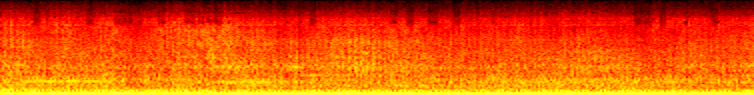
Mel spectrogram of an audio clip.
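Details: Stump grinder with freshly rebuilt engine (new rings, cleaned piston), first job grinding a willow stump: deep steady drone at even pitch under load, no knocks, misses or surging; oil on heat shield later burnt off; normal running under load.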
